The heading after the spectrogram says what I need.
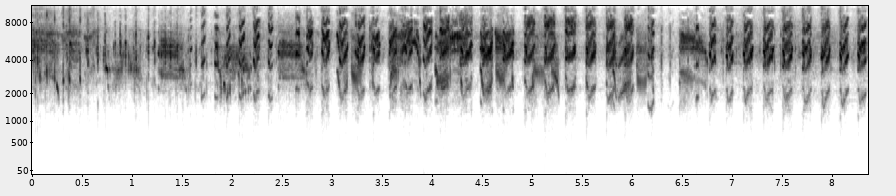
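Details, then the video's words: Southern coastal swiftlets (walet pantai): rapid rattling clicks in quick bursts under loud, high chirruping chatter that never stops. "Suara Walet Pantai Dari Selatan"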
